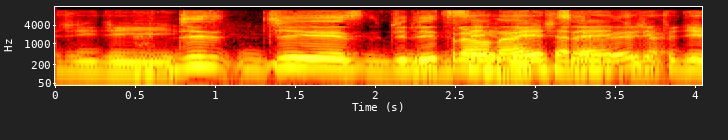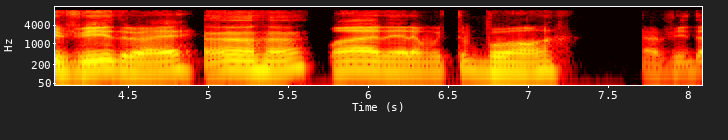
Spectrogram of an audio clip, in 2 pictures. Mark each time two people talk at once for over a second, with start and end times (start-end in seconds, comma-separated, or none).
2.2-3.9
